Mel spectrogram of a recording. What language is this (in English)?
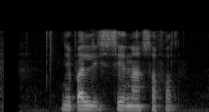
Nepali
